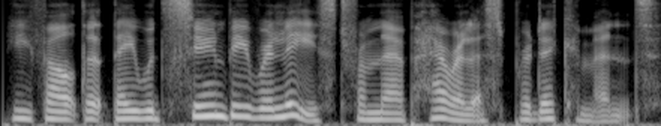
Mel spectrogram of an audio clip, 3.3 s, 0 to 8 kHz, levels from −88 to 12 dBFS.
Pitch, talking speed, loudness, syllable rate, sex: 185 Hz, 220 wpm, -17 LUFS, 5.9 syllables/s, female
